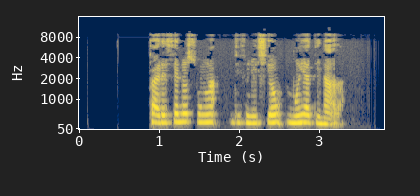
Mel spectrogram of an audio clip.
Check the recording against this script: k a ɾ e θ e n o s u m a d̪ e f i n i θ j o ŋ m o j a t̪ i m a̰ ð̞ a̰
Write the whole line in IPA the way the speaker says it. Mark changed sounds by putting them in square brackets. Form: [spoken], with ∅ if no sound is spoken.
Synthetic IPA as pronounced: [p] a ɾ e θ e n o s u [ŋ] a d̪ e f i n i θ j o ŋ m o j a t̪ i [n] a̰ ð̞ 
